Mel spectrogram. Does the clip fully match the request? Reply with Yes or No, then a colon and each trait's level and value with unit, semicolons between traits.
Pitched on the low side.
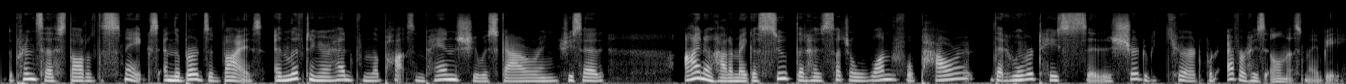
No: medium, 185 Hz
